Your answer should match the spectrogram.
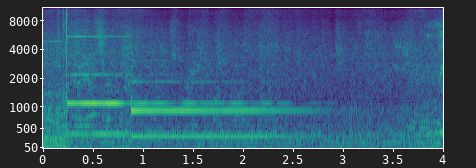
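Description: Two-note falling chime from a city bus's passenger-announcement system, the signal before a next-stop announcement: a short higher note, then a lower note held about two seconds. A steady low rumble of the bus's interior running noise lies beneath it.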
